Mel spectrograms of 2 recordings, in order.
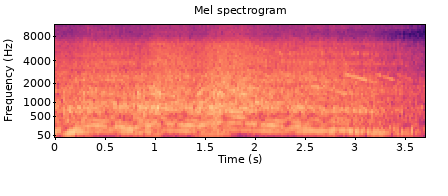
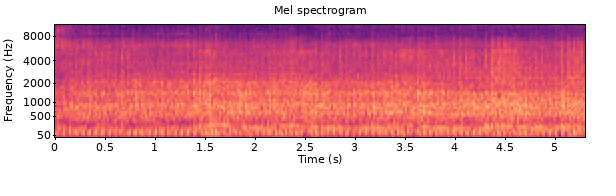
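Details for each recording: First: Yamaha R15 V3 revving cleanly after stator coil replacement, no hum, whine or bearing noise; battery charging 13.74 V at idle, battery somewhat low; normal engine revving. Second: Yamaha R15 V3 at idle: wavering humming, grinding growl over the engine beat that sounds like a crankshaft or camshaft bearing, but is caused by a shorted stator coil.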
